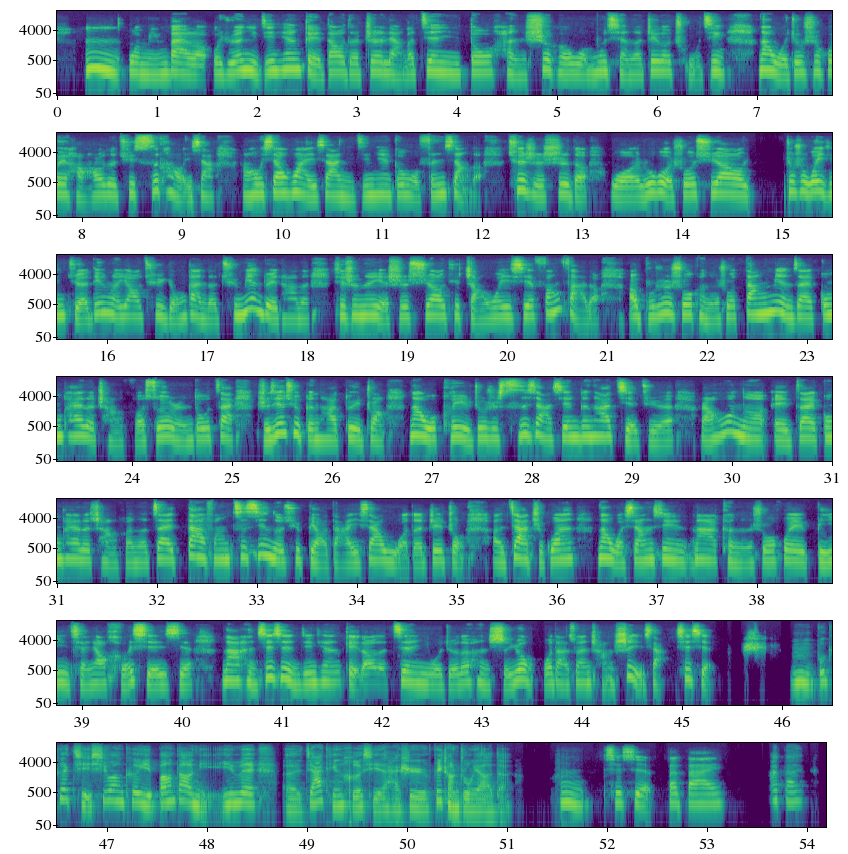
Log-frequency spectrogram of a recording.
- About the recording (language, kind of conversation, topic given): Chinese, advice, 如何在家庭聚会中既保持和谐又守住界限？
- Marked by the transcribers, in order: other noise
